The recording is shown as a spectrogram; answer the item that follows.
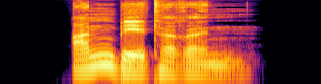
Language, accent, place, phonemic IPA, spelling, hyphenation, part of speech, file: German, Germany, Berlin, /ˈanˌbeːtəʁɪn/, Anbeterin, An‧be‧te‧rin, noun, De-Anbeterin.ogg
- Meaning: female equivalent of Anbeter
